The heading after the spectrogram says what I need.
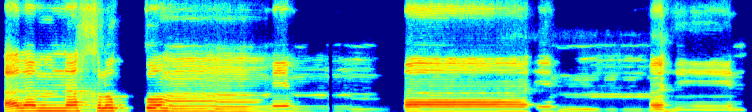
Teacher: Jadi tidak boleh ada pantulan alam nakhluq. Ya, tidak boleh dipantulkan, tapi langsung masuk ke huruf kaf yang bertasydid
